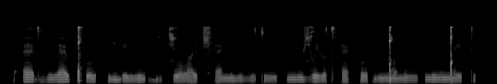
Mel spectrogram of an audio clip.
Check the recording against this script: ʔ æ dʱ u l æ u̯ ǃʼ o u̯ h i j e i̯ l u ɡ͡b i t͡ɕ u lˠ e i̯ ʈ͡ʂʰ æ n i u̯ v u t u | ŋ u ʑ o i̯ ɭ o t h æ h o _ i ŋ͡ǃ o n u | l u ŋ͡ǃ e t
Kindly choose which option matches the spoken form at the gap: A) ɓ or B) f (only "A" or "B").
A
